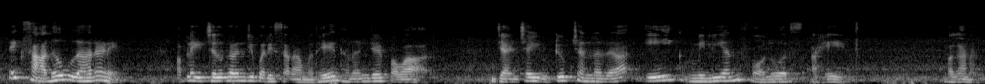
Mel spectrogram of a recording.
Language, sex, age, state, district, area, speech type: Marathi, male, 30-45, Maharashtra, Sangli, urban, spontaneous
